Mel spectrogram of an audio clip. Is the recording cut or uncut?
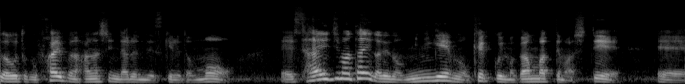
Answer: uncut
